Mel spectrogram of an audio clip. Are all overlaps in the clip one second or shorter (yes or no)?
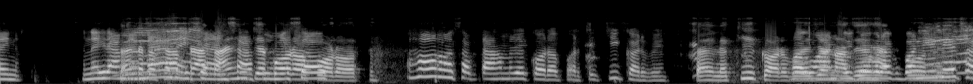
no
